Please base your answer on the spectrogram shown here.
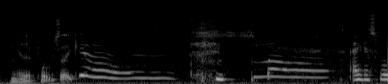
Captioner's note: crying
